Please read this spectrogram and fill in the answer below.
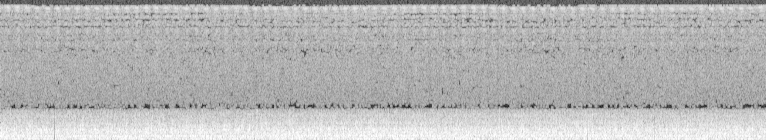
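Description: Paramotor trike's engine and propeller running at a steady cruise in flight: a constant, even drone.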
